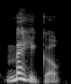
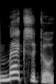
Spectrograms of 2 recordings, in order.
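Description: First: The word has a Mexican Spanish pronunciation. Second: The word has an English pronunciation. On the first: This is how people in Mexico say it. "They say Mexico" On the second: This is not how people in Mexico say it. "in Mexico, they also don't say Mexico"

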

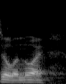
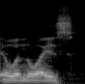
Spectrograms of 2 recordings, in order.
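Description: First: The word ends without an S sound. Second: The word ends with an S sound. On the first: The speaker calls it right. "They don't say the S" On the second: The speaker calls it wrong. "which is just hilarious"

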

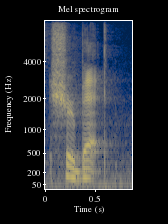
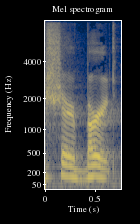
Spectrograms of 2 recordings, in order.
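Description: First: The second syllable has no r, like bet. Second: The second syllable has an r, like bert. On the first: This matches how the word is spelled. "even if it is sherbet" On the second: This is the form used since childhood. "all of us grew up saying sherbert"

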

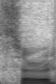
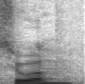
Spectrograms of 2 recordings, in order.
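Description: First: The word sounds like 'sir', with an er vowel. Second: The word sounds like 'sewer', with an oo vowel. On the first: It sounds like a royal title. "but you pronounce it Sir" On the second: It is the original word meaning sour. "in Danish it's pronounced Sua"

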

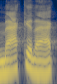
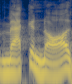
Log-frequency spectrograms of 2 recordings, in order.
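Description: First: The last syllable is pronounced as spelled, ending in 'k'. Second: The last syllable ends in an 'aw' sound. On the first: The speaker calls it wrong. "You got so mad at me for saying Mackinac" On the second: The speaker calls it right. "instead of Mackinac"

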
